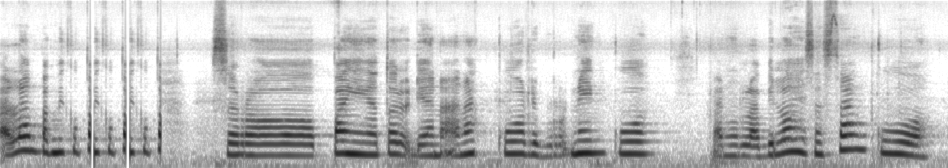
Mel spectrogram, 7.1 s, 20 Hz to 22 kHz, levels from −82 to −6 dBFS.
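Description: From 0.67 to 1.2 s the speech catches like a CD stuck on one turn: a 263 ms stretch repeats twice with brief mutes, showing identical spectrogram blocks separated by thin gaps.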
